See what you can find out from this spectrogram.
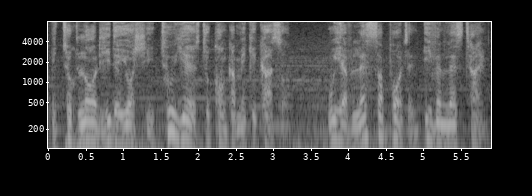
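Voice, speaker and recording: An actor playing a stoic, honourable warrior of feudal Japan in a video game, speaking in measured, formal phrases. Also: male voice, mid-range voice, music in the background, close to an everyday voice. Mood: solemn, resolute. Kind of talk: video game cutscene acting.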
